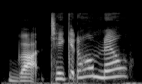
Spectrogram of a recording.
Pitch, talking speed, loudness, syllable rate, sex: 280 Hz, 210 wpm, -17 LUFS, 5.6 syllables/s, female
